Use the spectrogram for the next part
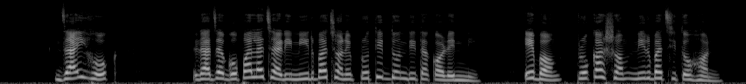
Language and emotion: Bengali, neutral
